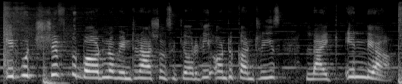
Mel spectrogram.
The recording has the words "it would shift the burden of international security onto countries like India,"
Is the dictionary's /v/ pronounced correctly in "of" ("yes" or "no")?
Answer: yes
